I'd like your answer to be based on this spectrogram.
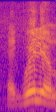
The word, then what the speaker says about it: Gwyllion: William, ma, el nombre se escribe G-W-Y-L-L-I-O-N.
